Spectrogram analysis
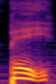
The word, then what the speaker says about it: pay: presente de inglés es Pay La a realmente se pronuncia como e en esta palabra pay pay y la puedes usar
